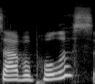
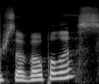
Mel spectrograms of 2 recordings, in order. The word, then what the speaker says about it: Savopoulos: And it could be pronounced Savopoulos or Savopoulos. Or Savopoulos.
